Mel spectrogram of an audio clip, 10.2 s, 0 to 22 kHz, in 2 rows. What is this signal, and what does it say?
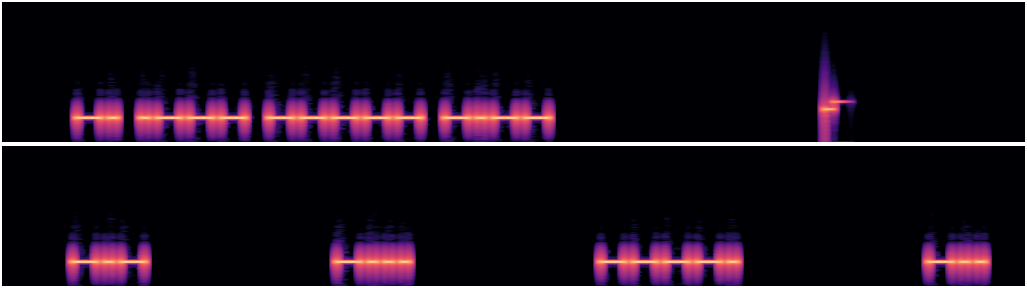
Morse code, heard as a keyed tone, about 30 wpm, spaced as for 13 wpm, 700 Hz. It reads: NJ0Y KB9D
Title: USA Call Signs - 4 Characters - 8x Character Spacing - 30wpm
